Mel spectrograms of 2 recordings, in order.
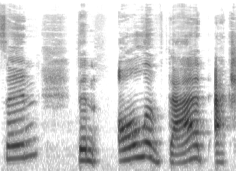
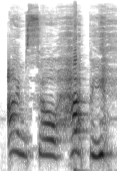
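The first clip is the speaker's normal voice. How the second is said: mock-cheerful, much higher and louder; fake cheer; 10 semitones higher, 8 dB louder than usual. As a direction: force a bright happy chirp you don't mean. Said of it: "it's hard to be like".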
